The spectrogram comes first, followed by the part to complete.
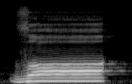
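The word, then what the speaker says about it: ظاء: একটু মোটা করে বলতে হবে। হরফটি হলো মোটা হরফ, বারিক করে পড়া যাবে না এবং হরফটি উচ্চারণ করার সময় অবশ্যই 1 আলিফ টেনে পড়তে হবে। আমার সাথে বলুন য।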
